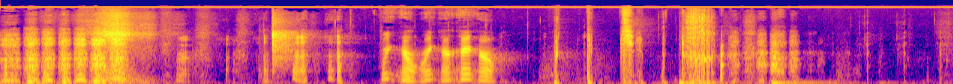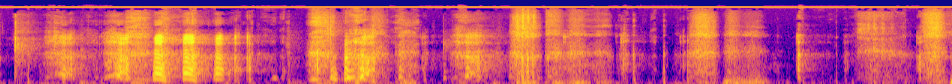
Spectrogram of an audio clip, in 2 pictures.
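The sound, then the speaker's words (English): A person doing a 'breathe boxing' breathing exercise breathes hard and rhythmically, with forceful, panting bursts of huffing and puffing, broken by short pauses and a few vocal gasps. “I just been doing breathe boxing where I go.”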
